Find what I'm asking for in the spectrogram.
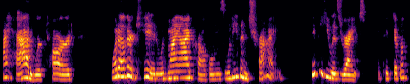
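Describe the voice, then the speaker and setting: A woman reads a children's novel aloud in an expressive first-person narration, now and then stumbling slightly and correcting herself. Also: mid-range voice, dull audio.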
